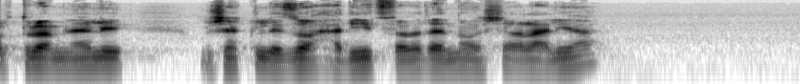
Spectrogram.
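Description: A man speaks calmly into a microphone, close up.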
